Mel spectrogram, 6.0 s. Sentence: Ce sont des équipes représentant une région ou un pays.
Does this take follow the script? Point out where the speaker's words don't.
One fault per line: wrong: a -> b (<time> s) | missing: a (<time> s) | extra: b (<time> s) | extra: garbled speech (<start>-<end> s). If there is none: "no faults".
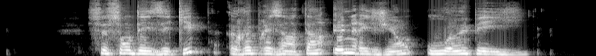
no faults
